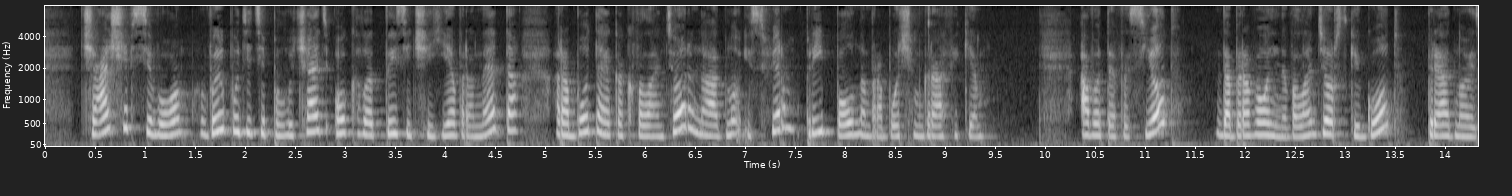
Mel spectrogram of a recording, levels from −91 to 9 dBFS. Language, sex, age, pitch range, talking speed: Russian, female, 20-39, 240-305 Hz, 115 wpm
